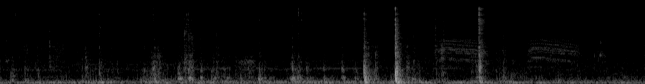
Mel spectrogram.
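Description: Sharp clicks and knocks from things being handled on a table, the loudest two a little past halfway, followed by two harsh bird calls about half a second each, like a crow cawing.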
